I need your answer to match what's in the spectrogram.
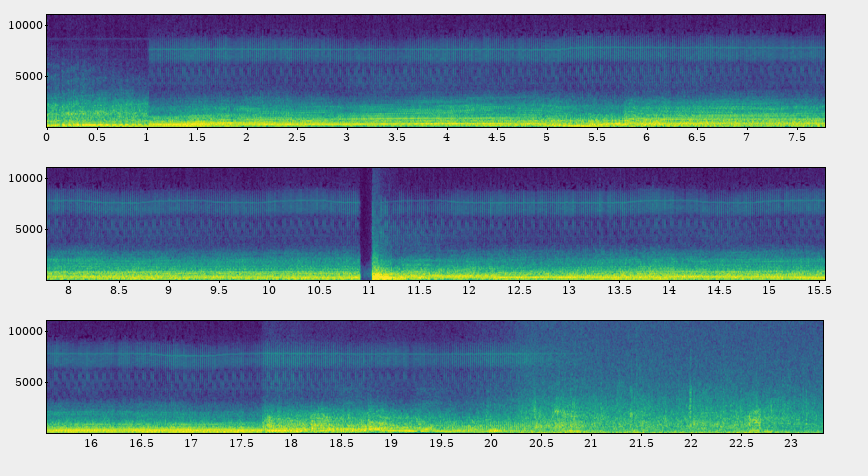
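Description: car driving

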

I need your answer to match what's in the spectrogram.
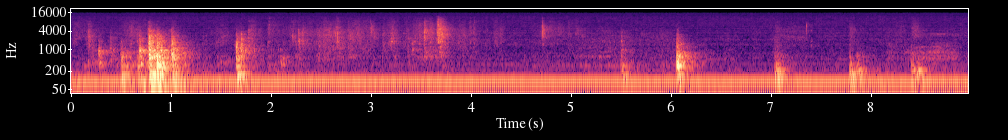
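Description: drawer being opened

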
